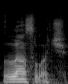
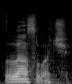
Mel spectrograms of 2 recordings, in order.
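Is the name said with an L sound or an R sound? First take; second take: L sound; L sound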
